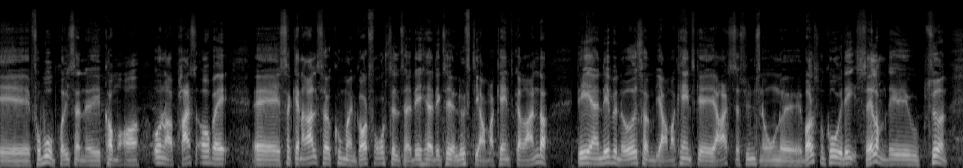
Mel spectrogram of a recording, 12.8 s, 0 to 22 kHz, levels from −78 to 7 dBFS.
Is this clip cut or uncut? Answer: cut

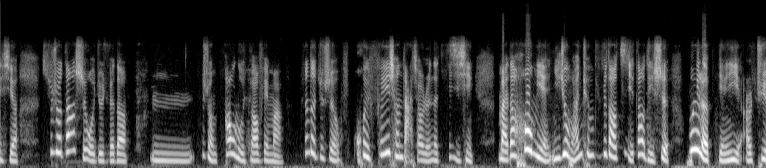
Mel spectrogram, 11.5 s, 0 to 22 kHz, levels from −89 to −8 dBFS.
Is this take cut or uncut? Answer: uncut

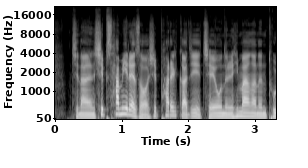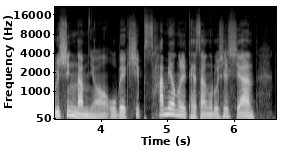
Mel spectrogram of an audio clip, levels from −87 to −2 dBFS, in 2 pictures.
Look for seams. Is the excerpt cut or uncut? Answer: uncut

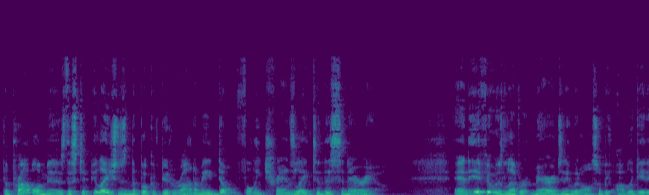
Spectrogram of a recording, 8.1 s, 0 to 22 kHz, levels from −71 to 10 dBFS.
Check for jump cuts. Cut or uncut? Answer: uncut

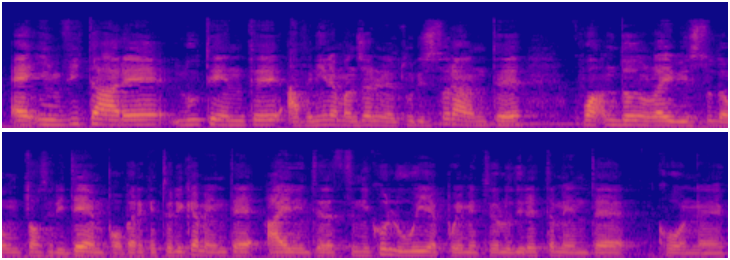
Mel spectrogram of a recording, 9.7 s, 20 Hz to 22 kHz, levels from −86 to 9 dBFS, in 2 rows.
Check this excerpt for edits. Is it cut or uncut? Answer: uncut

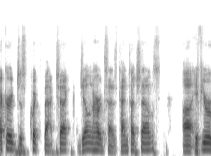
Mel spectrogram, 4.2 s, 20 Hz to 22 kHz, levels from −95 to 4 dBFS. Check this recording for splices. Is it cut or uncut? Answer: cut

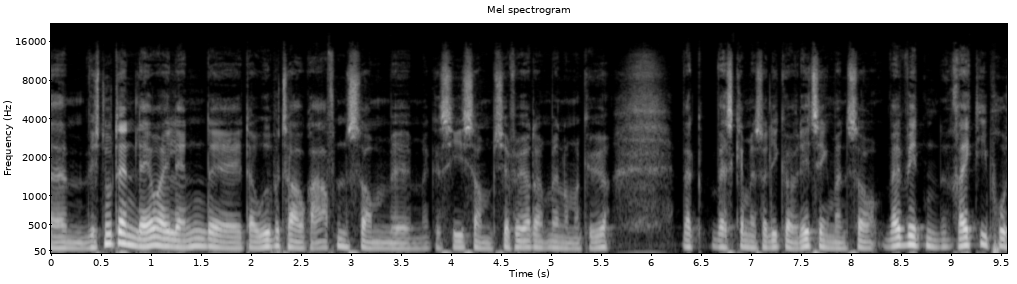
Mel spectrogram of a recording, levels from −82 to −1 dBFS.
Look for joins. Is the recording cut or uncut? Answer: uncut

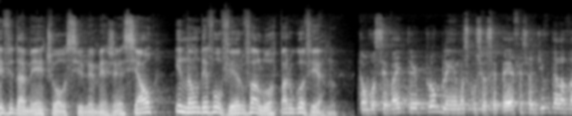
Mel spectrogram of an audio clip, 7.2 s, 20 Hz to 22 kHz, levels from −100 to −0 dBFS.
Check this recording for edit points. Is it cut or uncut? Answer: uncut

